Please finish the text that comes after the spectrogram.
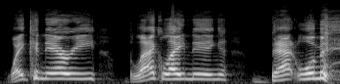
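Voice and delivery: loud, rising, drawn out; incredulous listing. Real, not acted.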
